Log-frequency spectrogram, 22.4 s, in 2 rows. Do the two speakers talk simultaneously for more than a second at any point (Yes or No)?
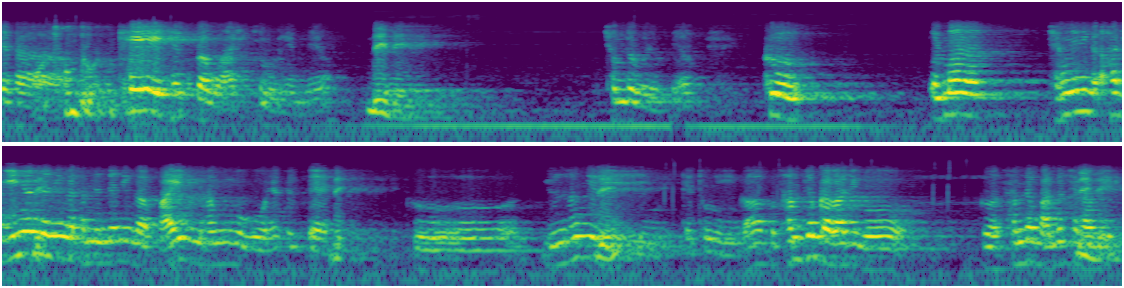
No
